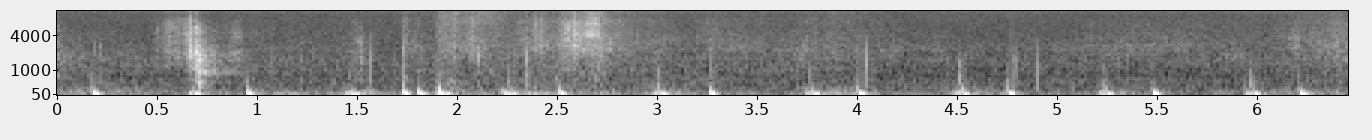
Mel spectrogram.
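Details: Self-recorded heart sounds with arrhythmia, taken while tidying a room: heartbeat around 80 a minute with uneven spacing between beats, an irregular rhythm; some rattling background noise.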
